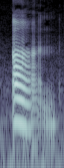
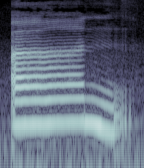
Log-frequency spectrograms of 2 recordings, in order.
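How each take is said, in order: First: Said in the usual way. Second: "Un" stretched long on one level note; sounded out. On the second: Shown as a demonstration. Teacher says let's sound out un, drawn out. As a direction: hold both sounds of "Un" slowly. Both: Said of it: "let's sound out un".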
